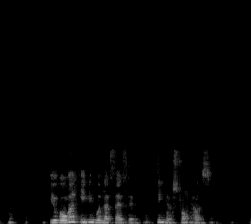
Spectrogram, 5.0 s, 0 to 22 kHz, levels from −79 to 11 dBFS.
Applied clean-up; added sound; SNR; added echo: neural mask model DeepFilterNet 3.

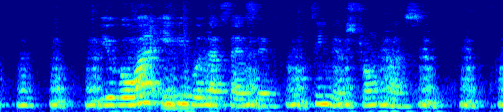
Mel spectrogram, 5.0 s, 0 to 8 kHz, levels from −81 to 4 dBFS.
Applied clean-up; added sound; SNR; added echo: neural separator model SepFormer DNS4.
